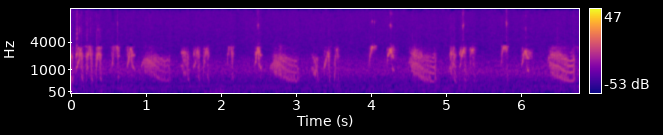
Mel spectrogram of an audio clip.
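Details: Several see-see partridges feeding and fighting inside the University of Sulaimani, Kurdistan: quick clusters of short chirps alternate with four loud, harsh, descending rasping squawks, over a noisy background.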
